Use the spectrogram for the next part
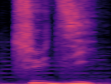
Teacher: Dans un premier temps, l'assibilation, c'est-à-dire le fait de prononcer les consonnes occlusives T et D avec un sifflement ts et z. Par exemple, dans les mots tu dis, prononcé tu dis.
